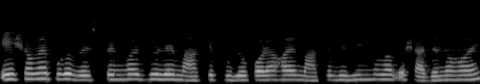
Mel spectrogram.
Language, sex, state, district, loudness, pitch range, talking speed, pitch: Bengali, female, West Bengal, Kolkata, -31 LUFS, 205-230 Hz, 185 wpm, 215 Hz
